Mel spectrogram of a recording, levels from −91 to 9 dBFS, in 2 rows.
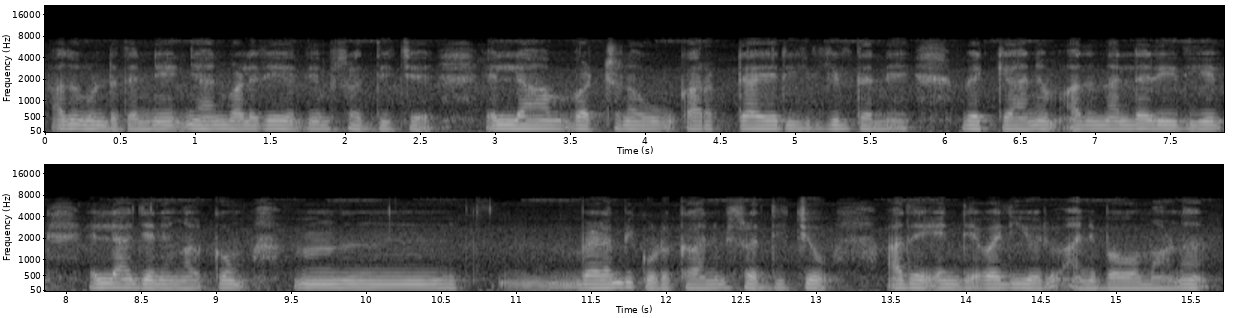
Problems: none marked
